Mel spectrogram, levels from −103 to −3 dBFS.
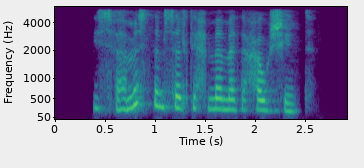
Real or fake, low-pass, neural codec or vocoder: real; 5.4 kHz; none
